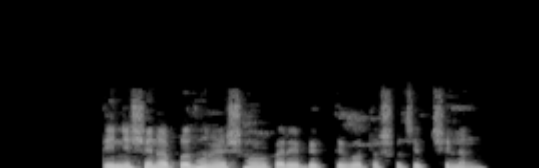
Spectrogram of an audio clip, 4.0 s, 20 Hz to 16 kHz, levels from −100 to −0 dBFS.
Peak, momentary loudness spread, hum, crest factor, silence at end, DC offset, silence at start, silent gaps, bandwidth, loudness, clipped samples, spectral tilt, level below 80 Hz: -14 dBFS; 10 LU; none; 18 dB; 0.4 s; under 0.1%; 0.75 s; none; 7.6 kHz; -31 LUFS; under 0.1%; -7 dB/octave; -70 dBFS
